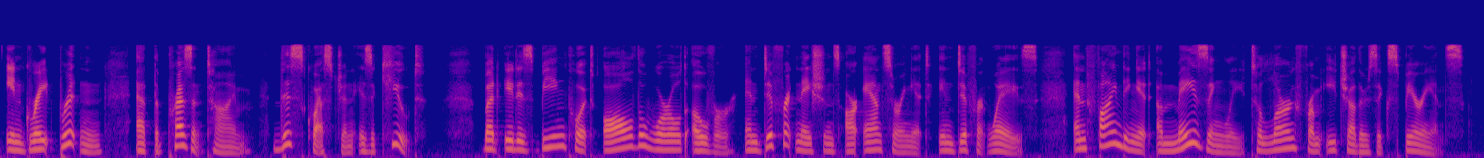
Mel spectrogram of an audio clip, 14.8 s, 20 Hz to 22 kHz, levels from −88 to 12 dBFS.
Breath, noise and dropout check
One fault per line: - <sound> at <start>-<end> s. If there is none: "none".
none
